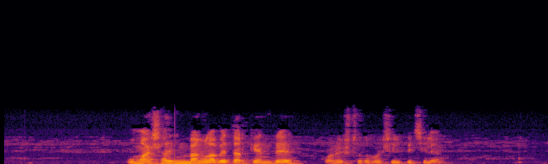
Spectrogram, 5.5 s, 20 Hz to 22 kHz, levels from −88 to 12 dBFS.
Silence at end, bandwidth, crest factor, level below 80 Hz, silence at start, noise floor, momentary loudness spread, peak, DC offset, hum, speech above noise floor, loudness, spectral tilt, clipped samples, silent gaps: 0.3 s; 7.6 kHz; 18 dB; -58 dBFS; 1.25 s; -48 dBFS; 13 LU; -2 dBFS; under 0.1%; none; 31 dB; -18 LUFS; -6 dB/octave; under 0.1%; none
